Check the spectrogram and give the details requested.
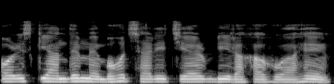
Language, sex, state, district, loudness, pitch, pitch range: Hindi, male, Arunachal Pradesh, Papum Pare, -14 LUFS, 130 Hz, 120-135 Hz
